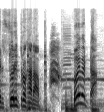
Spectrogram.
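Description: A man's voice over background music, ending in two short arched cries in the second half.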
